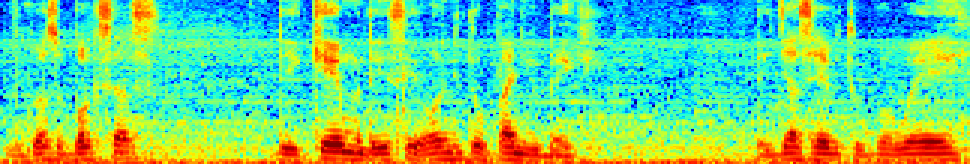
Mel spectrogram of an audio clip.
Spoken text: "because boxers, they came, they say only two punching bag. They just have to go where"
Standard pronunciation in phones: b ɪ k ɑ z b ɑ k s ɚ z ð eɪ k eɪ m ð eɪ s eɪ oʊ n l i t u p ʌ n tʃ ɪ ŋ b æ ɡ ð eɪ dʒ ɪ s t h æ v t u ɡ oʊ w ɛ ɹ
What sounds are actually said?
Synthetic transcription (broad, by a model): b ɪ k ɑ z b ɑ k s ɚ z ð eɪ k eɪ m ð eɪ s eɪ oʊ n l i t u p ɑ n ɪ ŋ b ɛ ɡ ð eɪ dʒ ɪ s t h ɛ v t u ɡ oʊ w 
